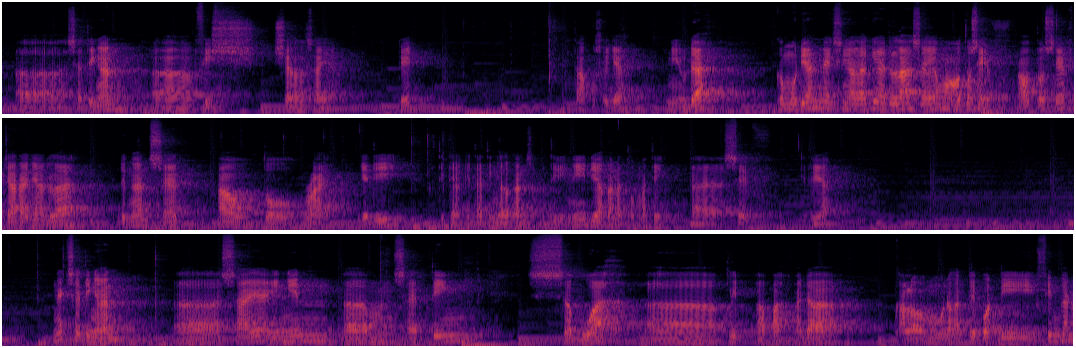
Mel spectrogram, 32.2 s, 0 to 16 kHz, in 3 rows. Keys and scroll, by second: 4.3-5.6 typing, 9.8 o, 10.5 Return, 11.9-15.3 typing, 21.8 typing, 22.9 Return, 25.2 BackSpace.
